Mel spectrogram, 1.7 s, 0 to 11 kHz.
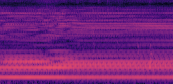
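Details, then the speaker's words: PlayStation 3 outputs a steady, harsh electrical buzz through the TV speaker alongside on-screen glitching; long-standing problem, bad enough to prevent watching Netflix, cause unknown. "see it's making that noise it's had this problem for a while and I managed to just get around it but it's it's too much I can't even watch WWE Network or Netflix on here because of that noise"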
